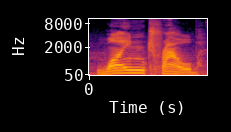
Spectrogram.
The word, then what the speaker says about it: Weintraub: Stanley Weintraub. That's wine as in Weinstein, and then T-R-A-U-B.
